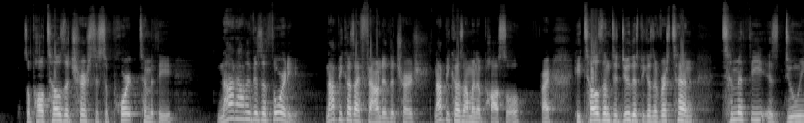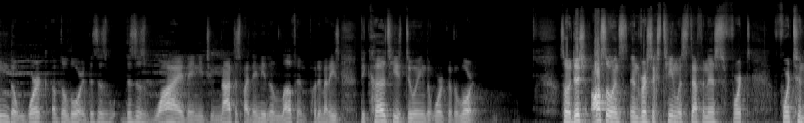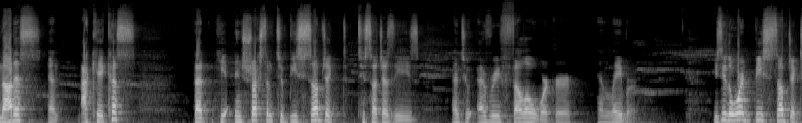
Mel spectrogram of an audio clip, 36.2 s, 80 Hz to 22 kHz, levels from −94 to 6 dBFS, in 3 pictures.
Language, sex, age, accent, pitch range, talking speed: English, male, 30-49, American, 120-165 Hz, 175 wpm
